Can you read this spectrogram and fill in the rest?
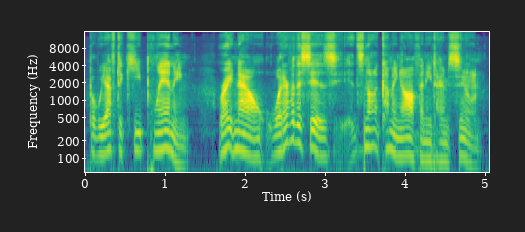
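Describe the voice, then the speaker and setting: A man's voice: mid-range voice, lively intonation, normal speed, bright, forceful tone, pitched above the performer's own voice. A man voicing an anguished young female pony in a fan story, scolding in an accusatory, emotional, emphatic way. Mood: insistent.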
